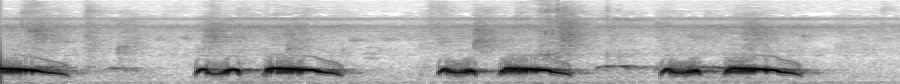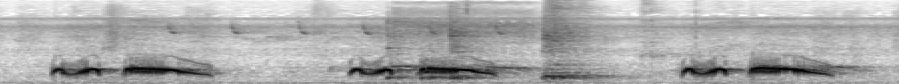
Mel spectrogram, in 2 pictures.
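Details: Luring coo of a spotted dove: six low two-part phrases, each a brief quavering note followed by a longer sliding-down coo, spaced roughly two seconds apart, with intermittent high buzzy hiss behind.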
